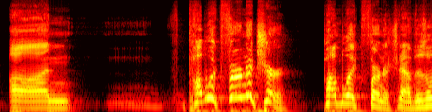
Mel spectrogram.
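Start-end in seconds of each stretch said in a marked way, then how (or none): 1.9-4.0 outraged. Acted. Outraged emphasis on phrase.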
